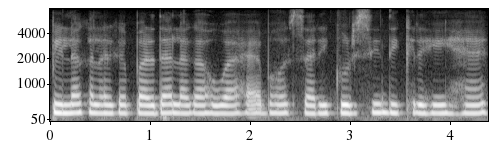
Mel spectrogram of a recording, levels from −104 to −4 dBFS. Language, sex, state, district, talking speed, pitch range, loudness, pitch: Hindi, female, Jharkhand, Palamu, 180 wpm, 220-230 Hz, -15 LUFS, 220 Hz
